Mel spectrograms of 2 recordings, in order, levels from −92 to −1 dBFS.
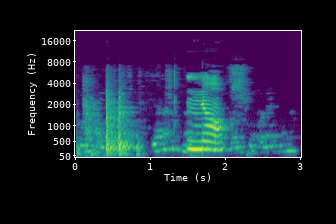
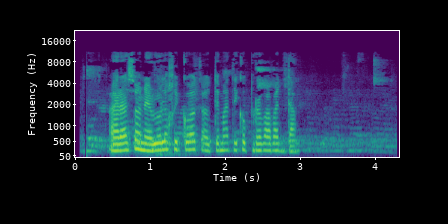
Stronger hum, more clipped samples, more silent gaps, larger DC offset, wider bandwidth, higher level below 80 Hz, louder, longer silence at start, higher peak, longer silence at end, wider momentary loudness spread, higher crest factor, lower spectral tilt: neither; neither; neither; neither; second, 7.2 kHz vs 11.5 kHz; first, -52 dBFS vs -60 dBFS; first, -14 LUFS vs -18 LUFS; about the same, 0.05 s vs 0.15 s; about the same, 0 dBFS vs -2 dBFS; second, 0.05 s vs 0.25 s; first, 24 LU vs 14 LU; about the same, 16 dB vs 18 dB; about the same, -5.5 dB/octave vs -5 dB/octave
